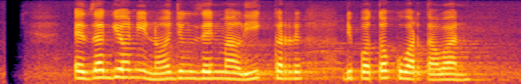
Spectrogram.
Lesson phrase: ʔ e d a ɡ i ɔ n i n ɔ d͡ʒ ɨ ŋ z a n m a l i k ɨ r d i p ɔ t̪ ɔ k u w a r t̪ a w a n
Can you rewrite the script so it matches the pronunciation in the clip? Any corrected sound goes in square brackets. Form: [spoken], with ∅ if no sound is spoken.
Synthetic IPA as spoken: ʔ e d a ɡ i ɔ n i n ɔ d͡ʒ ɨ ŋ z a n m a l i k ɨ r d i p ɔ t̪ ɔ k u w a r t̪ a w a n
